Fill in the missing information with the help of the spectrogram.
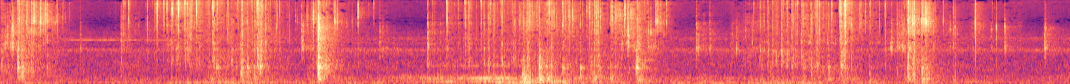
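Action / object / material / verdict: scrape / bar of soap / soap / none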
